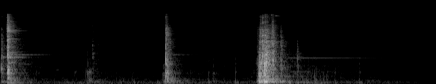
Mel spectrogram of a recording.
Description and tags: Tin box
Opening one of those small cases you hang on the wall to keep the keys in. (Recorder: Zoom H2.)
object, box, recording, unprocessed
